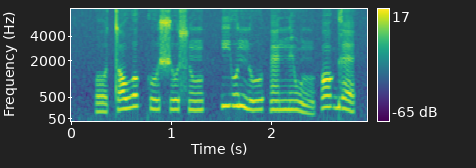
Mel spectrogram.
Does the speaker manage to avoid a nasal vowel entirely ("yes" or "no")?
no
